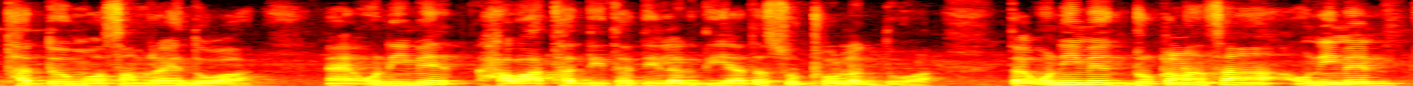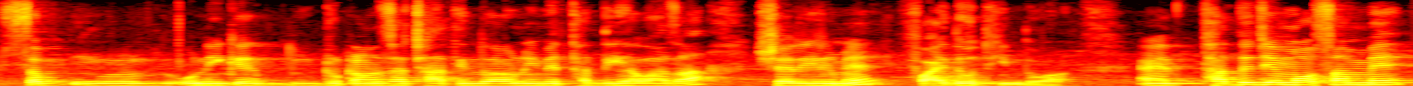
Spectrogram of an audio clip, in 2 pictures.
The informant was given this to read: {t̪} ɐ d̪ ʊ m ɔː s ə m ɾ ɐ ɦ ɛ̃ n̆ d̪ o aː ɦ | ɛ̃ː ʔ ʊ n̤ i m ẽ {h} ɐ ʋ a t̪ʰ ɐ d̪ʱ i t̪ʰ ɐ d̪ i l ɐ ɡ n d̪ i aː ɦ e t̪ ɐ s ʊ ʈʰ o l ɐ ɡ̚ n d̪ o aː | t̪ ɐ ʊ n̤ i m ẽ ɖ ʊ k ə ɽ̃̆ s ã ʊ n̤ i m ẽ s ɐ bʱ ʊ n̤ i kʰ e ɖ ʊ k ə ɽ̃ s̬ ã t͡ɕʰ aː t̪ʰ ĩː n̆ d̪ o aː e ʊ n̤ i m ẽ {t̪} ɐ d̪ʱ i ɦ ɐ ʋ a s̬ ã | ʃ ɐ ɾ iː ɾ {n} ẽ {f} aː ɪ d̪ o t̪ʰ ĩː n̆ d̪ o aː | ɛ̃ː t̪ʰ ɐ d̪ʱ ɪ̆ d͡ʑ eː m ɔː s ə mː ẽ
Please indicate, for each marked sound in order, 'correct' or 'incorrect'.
incorrect: t̪ʰ, correct, incorrect: t̪ʰ, incorrect: m, correct

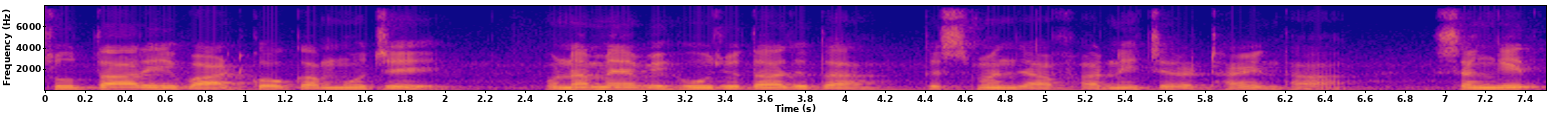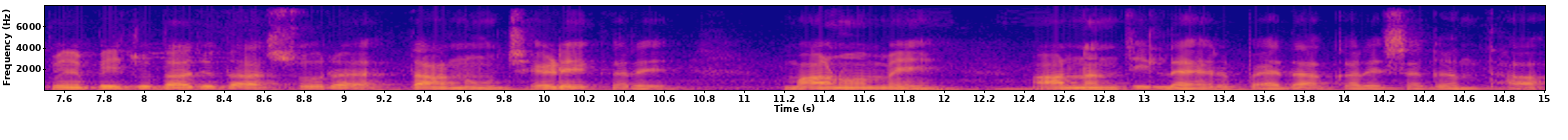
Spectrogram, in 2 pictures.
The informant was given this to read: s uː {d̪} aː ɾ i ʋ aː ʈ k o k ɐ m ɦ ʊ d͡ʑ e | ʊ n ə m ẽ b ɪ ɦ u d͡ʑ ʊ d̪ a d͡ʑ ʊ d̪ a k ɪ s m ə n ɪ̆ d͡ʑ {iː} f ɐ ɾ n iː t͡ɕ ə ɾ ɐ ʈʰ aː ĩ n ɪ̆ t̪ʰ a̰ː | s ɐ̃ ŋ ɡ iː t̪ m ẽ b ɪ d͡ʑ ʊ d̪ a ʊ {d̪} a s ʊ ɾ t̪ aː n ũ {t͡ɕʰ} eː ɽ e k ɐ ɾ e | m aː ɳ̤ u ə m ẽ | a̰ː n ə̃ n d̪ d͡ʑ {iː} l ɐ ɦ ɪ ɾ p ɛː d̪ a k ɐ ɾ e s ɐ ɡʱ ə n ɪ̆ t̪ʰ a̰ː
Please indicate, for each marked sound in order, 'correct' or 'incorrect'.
incorrect: t̪, incorrect: aː, correct, correct, correct

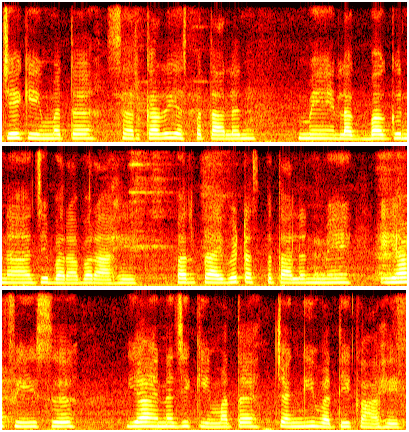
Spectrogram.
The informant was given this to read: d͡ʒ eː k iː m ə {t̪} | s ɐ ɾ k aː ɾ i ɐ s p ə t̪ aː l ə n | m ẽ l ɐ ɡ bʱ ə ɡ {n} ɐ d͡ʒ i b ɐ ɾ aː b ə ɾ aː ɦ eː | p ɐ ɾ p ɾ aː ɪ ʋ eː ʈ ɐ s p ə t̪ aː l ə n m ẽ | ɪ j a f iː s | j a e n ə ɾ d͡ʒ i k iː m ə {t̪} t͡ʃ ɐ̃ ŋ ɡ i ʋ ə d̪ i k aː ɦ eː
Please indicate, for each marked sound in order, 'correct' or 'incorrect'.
correct, correct, correct

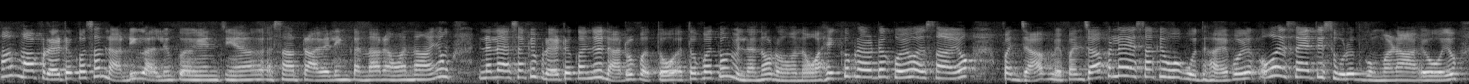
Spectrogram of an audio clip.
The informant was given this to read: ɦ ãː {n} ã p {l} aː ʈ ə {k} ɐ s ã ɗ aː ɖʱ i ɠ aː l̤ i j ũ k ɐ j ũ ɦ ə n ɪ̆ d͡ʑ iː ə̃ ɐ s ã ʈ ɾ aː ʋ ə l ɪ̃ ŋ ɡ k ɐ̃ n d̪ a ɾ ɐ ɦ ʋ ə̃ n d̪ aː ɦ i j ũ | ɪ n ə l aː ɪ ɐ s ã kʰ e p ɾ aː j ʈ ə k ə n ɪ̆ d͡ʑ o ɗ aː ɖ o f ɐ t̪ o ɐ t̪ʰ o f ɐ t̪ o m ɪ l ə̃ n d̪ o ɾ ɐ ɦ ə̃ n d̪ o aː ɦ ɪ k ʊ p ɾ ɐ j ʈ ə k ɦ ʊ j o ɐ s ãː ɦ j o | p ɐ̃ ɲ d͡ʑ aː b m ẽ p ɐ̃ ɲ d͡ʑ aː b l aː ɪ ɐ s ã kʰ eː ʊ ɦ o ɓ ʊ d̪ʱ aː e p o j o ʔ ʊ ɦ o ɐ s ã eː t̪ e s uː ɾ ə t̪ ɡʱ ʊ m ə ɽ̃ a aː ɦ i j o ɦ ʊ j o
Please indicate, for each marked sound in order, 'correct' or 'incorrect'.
incorrect: m, incorrect: ɾ, correct

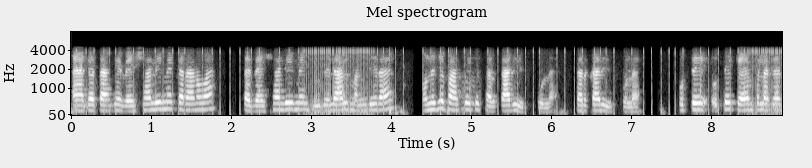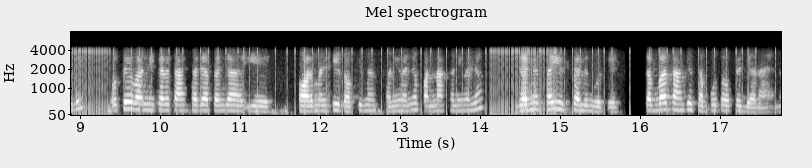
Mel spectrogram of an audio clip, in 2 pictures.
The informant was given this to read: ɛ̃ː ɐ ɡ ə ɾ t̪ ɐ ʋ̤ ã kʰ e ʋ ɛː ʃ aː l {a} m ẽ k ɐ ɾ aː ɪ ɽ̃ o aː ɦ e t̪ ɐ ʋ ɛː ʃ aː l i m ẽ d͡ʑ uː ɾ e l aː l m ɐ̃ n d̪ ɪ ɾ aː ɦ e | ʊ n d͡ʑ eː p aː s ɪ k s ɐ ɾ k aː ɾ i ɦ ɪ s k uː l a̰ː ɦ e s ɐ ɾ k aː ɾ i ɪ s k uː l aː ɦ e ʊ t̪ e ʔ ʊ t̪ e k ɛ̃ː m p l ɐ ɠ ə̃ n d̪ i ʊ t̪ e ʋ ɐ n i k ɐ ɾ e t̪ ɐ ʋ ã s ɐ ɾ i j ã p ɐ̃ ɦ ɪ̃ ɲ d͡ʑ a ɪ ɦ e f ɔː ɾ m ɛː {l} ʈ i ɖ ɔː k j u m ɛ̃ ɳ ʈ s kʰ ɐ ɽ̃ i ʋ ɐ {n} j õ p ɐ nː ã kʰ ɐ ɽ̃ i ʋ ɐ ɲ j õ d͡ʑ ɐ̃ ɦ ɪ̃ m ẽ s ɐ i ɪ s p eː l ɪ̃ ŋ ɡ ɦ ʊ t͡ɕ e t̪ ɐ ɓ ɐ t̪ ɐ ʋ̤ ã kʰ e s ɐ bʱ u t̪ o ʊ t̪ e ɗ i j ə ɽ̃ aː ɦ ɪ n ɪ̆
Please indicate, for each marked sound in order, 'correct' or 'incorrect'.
incorrect: i, correct, incorrect: ɲ

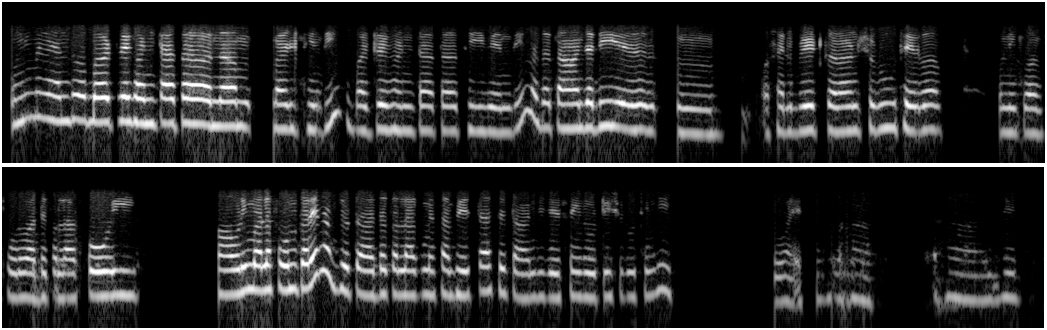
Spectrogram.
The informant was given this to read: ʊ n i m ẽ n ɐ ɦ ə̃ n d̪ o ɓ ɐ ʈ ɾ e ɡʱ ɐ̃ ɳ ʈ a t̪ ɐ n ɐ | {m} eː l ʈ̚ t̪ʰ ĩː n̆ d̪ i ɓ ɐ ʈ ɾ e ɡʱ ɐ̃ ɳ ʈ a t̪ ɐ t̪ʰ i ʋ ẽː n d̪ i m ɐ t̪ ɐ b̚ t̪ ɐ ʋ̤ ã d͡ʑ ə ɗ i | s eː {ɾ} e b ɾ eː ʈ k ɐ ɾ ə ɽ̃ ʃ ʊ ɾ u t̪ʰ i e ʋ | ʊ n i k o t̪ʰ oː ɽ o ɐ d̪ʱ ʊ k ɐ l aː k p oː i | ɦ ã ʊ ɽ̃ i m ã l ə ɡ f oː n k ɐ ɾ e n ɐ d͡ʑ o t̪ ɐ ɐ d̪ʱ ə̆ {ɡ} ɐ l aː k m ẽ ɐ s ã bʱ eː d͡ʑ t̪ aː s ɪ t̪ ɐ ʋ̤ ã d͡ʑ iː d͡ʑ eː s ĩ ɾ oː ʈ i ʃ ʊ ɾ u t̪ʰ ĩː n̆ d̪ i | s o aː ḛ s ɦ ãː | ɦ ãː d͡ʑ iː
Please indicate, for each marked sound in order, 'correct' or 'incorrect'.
correct, incorrect: l, incorrect: k

